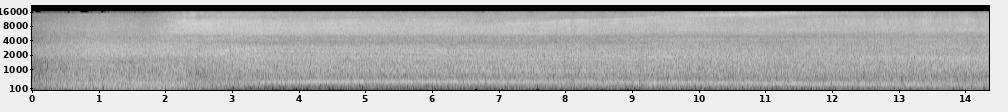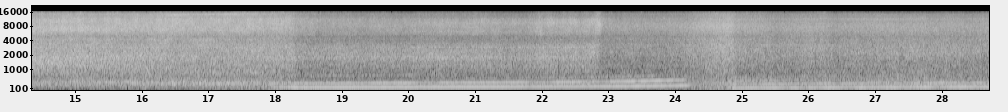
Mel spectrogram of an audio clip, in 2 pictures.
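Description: JAS-39C Gripen fighter's Volvo RM12 turbofan spinning up and running on the ground during startup: a loud steady rush of jet noise with a whine. About eighteen seconds in, a lower steady hum joins and slowly rises in pitch. It cuts out briefly near twenty-four seconds and then comes back.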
